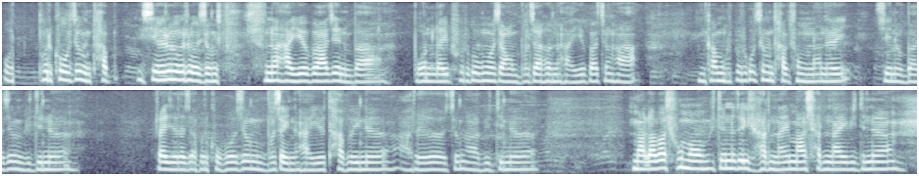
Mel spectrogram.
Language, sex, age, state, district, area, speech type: Bodo, female, 60+, Assam, Kokrajhar, rural, spontaneous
